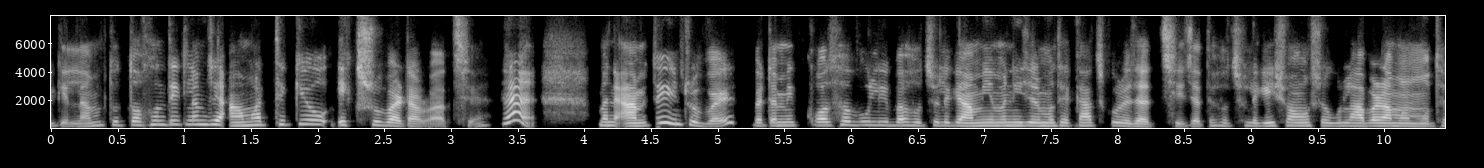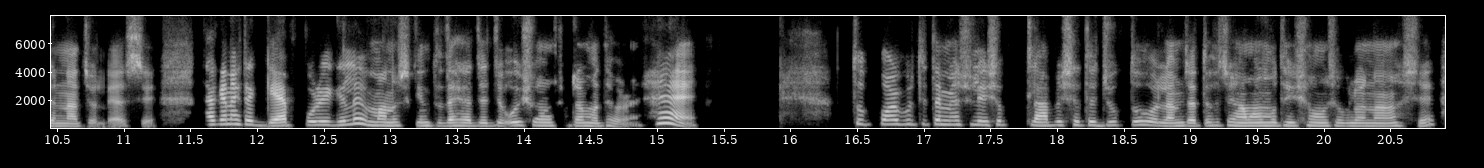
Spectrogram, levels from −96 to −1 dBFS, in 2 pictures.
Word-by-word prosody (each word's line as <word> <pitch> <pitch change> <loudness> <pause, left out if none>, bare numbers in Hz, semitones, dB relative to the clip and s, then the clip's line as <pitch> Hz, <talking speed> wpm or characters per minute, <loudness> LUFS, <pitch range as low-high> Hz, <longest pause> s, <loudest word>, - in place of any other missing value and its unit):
গেলাম, - - -4
তো 250 - -6
তখন 255 +3 -2
দেখলাম 290 0 -2
যে - - +5 0.2
আমার 250 +4 0
থেকেও 300 +2 -4 0.2
এক্সট্রোভার্ট 225 -7 +4
আরো 165 - -4
আছে। - - -1 0.3
হ্যাঁ? - - +7 0.5
মানে 230 - 0
আমি 190 +1 +6
তো - - +1
ইন্ট্রোভার্ট। 220 - 0 0.2
বাট 210 - -1
আমি 220 - -2 0.2
কথা 230 +3 +1
বলি 245 -1 -6
বা 220 - +3
হলে 215 0 -4 0.2
আমি 200 +2 -2
আমার 215 +1 -2
নিজের 210 -1 0
মধ্যে 210 0 -3
কাজ 210 0 +1
করে 205 -3 -1
যাচ্ছি। 160 -2 +2
যাতে 175 +4 -4
হচ্ছে 195 -1 -4
হলো 205 - -6
গিয়ে, 200 +1 +1
এই - - -1
সমস্যাগুলো 205 -1 -3
আবার 200 +1 +3
আমার 185 -1 -1
মধ্যে 180 +2 -5
না 175 - +4
চলে - - -9
আসে। - - +1 0.4
থাকে 285 +2 +3
না - - +4
একটা 280 -2 +1
গ্যাপ? 215 +2 +8
পড়ে 255 0 +1
গেলে 280 +7 +1 0.2
মানুষ 220 -1 +1
কিন্তু 215 -1 -6
দেখা 205 0 +1
যায় 195 -1 -3
যে, - - -3 0.2
সমস্যাটার 210 -1 -4
মধ্যে 190 +2 -5
আবার 160 - -9 0.2
হ্যাঁ। 375 0 +8 1.3
তো 320 - -4
পরবর্তীতে 305 -1 -2
আমি 285 - -3
আসলে 275 -1 -3
এইসব 270 0 -3
ক্লাবের 230 0 0
সাথে 245 -1 -3
যুক্ত 235 0 -10
হলাম। 200 -5 0
যাতে 195 +1 0
হচ্ছে 220 +1 -5
আমার 205 +1 0
মধ্যে 215 +1 -4
এই 205 - -3
সমস্যাগুলো 200 -2 -4
না - - +1
আসে। 195 -1 -5
215 Hz, 205 wpm, -25 LUFS, 205-255 Hz, 1.3 s, গ্যাপ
